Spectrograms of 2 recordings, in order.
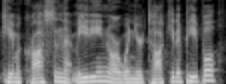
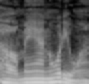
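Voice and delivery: put-on put-out, annoyed voice, much lower pitched; 4 semitones lower than usual. Telling the listener how they sound answering the phone at home, mock-annoyed phone answer. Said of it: "it sounds like you're like".

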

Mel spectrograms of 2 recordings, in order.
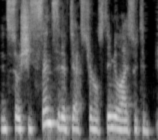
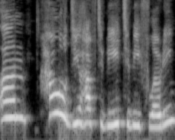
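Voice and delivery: put-on cute little girl voice, much higher; 7 semitones higher, 3 dB louder than usual. Retelling what a little girl asked the float center owner, in a cute little voice. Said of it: "this cute little voice".

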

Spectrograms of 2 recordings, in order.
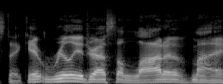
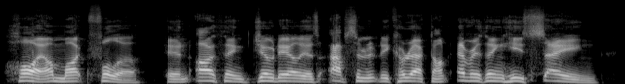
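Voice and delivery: bad put-on Australian accent, loud, pitched up; 5 semitones higher, 5 dB louder than usual. Pretending to be a caller on the show: Mike Fuller impersonation in bad Australian accent. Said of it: "worst Australian accent and Mike Fuller impersonation".

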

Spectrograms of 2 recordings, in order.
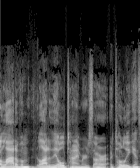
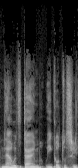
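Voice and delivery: put-on old doctor with German accent; 2 semitones higher, 6 dB quieter than usual. Recalling what an old german doctor said, imitating his german accent. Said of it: "With the accent".

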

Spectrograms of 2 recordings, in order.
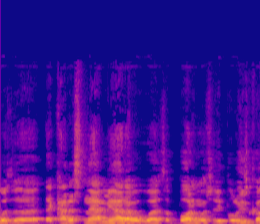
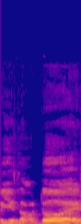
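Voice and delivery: mock desperate pleading voice. Speaker retells someone they love begging them, imitating someone begging. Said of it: "she's begging me".

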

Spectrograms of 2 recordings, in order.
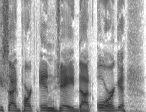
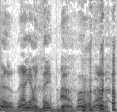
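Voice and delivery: talking in a put-on dog voice; 5 dB quieter than usual. Joking about a dog park, speaker imitates a dog: dog impression. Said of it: "That's my impression of a dog".

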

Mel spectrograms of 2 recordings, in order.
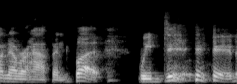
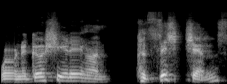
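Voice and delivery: mock severe, very stern, no-nonsense tone. Retelling what Farzad said to the room on mute: imitating a stern voice. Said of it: "in sort of a very stern voice".

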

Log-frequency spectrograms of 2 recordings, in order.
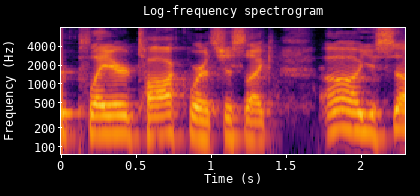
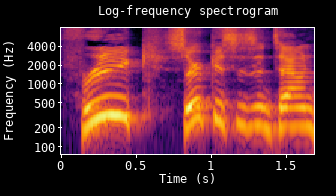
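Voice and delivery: play-acted yelling, high, drawn-out screaming; 5 semitones higher, 5 dB louder than usual. Retelling heckling a high school basketball player: imitating screaming a heckle. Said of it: "I kept screaming".

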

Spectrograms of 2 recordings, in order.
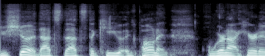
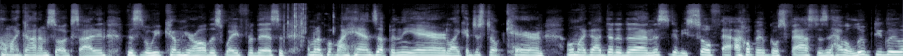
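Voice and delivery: put-on excited chatter, much higher; 4 semitones higher than usual. Retelling a group in a roller coaster line ahead: imitating excited people. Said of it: "we were all excited to be on it".

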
